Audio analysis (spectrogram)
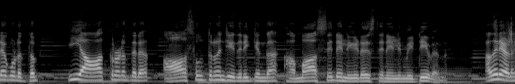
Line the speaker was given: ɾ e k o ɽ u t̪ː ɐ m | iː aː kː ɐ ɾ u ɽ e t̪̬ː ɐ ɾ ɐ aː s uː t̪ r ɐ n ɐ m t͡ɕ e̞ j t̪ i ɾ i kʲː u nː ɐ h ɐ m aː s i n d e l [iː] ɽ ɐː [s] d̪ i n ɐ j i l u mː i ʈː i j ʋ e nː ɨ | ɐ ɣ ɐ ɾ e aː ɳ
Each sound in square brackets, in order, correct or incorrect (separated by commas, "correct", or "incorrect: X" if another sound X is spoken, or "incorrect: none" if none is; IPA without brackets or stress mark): correct, correct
